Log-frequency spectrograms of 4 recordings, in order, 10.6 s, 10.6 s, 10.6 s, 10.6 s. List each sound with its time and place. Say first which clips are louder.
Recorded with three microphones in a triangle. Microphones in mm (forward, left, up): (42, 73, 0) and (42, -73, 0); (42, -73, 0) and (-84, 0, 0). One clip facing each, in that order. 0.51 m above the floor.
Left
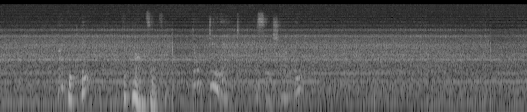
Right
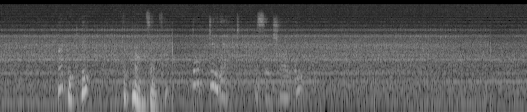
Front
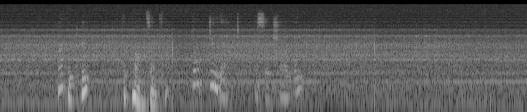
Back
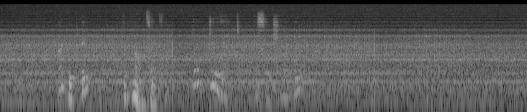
1.2 s a man speaking: right 4 dB, front 2 dB; 85° right, 2.5 m
3.9 s a woman speaking: right 5 dB, front 4 dB; 50° right, 2.5 m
